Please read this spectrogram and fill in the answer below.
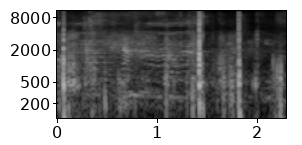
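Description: Handling noise from a phone being moved about close to its microphone: sharp knocks, the loudest at the very start and two more close together near the end.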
